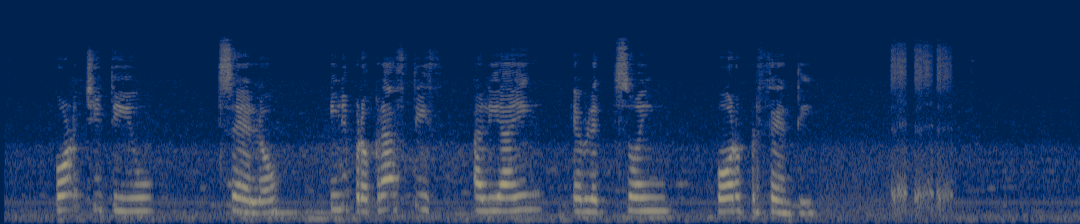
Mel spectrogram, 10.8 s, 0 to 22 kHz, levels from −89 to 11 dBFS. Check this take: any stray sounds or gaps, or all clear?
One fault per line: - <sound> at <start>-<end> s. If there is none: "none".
- laugh at 8.9-9.5 s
